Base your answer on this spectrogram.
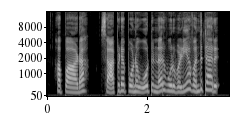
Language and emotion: Tamil, happy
